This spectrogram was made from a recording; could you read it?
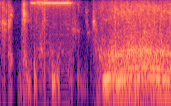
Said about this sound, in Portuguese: No momento eu não posso ver, não, porque eu tô em cima de uma empilhadeira dirigindo.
